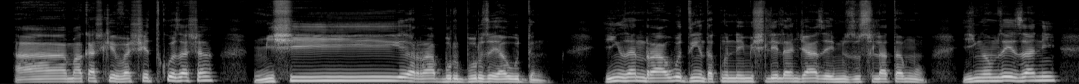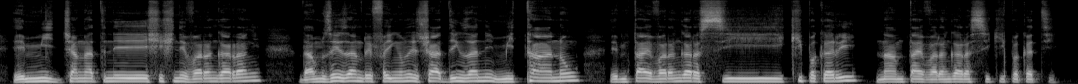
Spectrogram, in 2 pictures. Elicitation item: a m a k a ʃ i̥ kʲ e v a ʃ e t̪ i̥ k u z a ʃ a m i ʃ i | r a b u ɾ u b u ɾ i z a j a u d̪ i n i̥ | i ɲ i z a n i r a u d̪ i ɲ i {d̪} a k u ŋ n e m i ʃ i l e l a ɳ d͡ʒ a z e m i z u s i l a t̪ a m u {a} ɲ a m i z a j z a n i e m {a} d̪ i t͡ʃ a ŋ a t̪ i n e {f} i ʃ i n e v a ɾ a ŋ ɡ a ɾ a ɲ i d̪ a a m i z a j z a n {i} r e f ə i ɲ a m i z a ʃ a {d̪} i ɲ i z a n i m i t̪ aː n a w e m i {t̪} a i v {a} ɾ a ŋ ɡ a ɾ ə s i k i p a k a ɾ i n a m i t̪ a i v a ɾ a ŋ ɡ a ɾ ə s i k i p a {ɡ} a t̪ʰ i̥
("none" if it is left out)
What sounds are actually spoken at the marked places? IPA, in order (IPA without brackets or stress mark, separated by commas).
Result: d̪, i, i, ʃ, i, d̪, t̪, a, k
